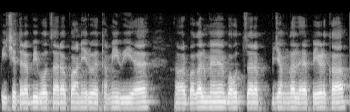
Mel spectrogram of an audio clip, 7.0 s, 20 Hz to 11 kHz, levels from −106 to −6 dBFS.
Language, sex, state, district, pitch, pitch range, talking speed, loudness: Hindi, male, Jharkhand, Ranchi, 115 Hz, 110-115 Hz, 170 wpm, -16 LUFS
